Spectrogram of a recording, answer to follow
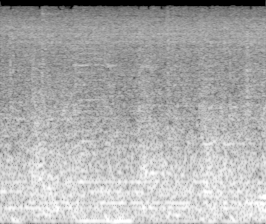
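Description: Steady hum and rumble of a running injection molding machine.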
